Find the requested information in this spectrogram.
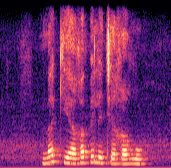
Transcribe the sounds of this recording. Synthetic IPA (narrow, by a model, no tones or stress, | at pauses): nakʼɪaɣapʼɛlet͡ʃʼɛɣaɣʊ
